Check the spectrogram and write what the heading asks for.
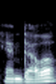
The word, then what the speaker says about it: Andela: met Jeremy Johnson from and Ella that's pronounced a n de la and Ella like Mandela as in Nelson and they were founded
